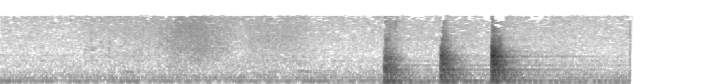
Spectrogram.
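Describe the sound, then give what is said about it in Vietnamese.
Three quick, hard knocks strike a door from outside, urgent and closely spaced, sharp and loud over a faint low background hum before they start. “Tiếng gõ cửa dội vào gấp gáp từ phía bên ngoài.”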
